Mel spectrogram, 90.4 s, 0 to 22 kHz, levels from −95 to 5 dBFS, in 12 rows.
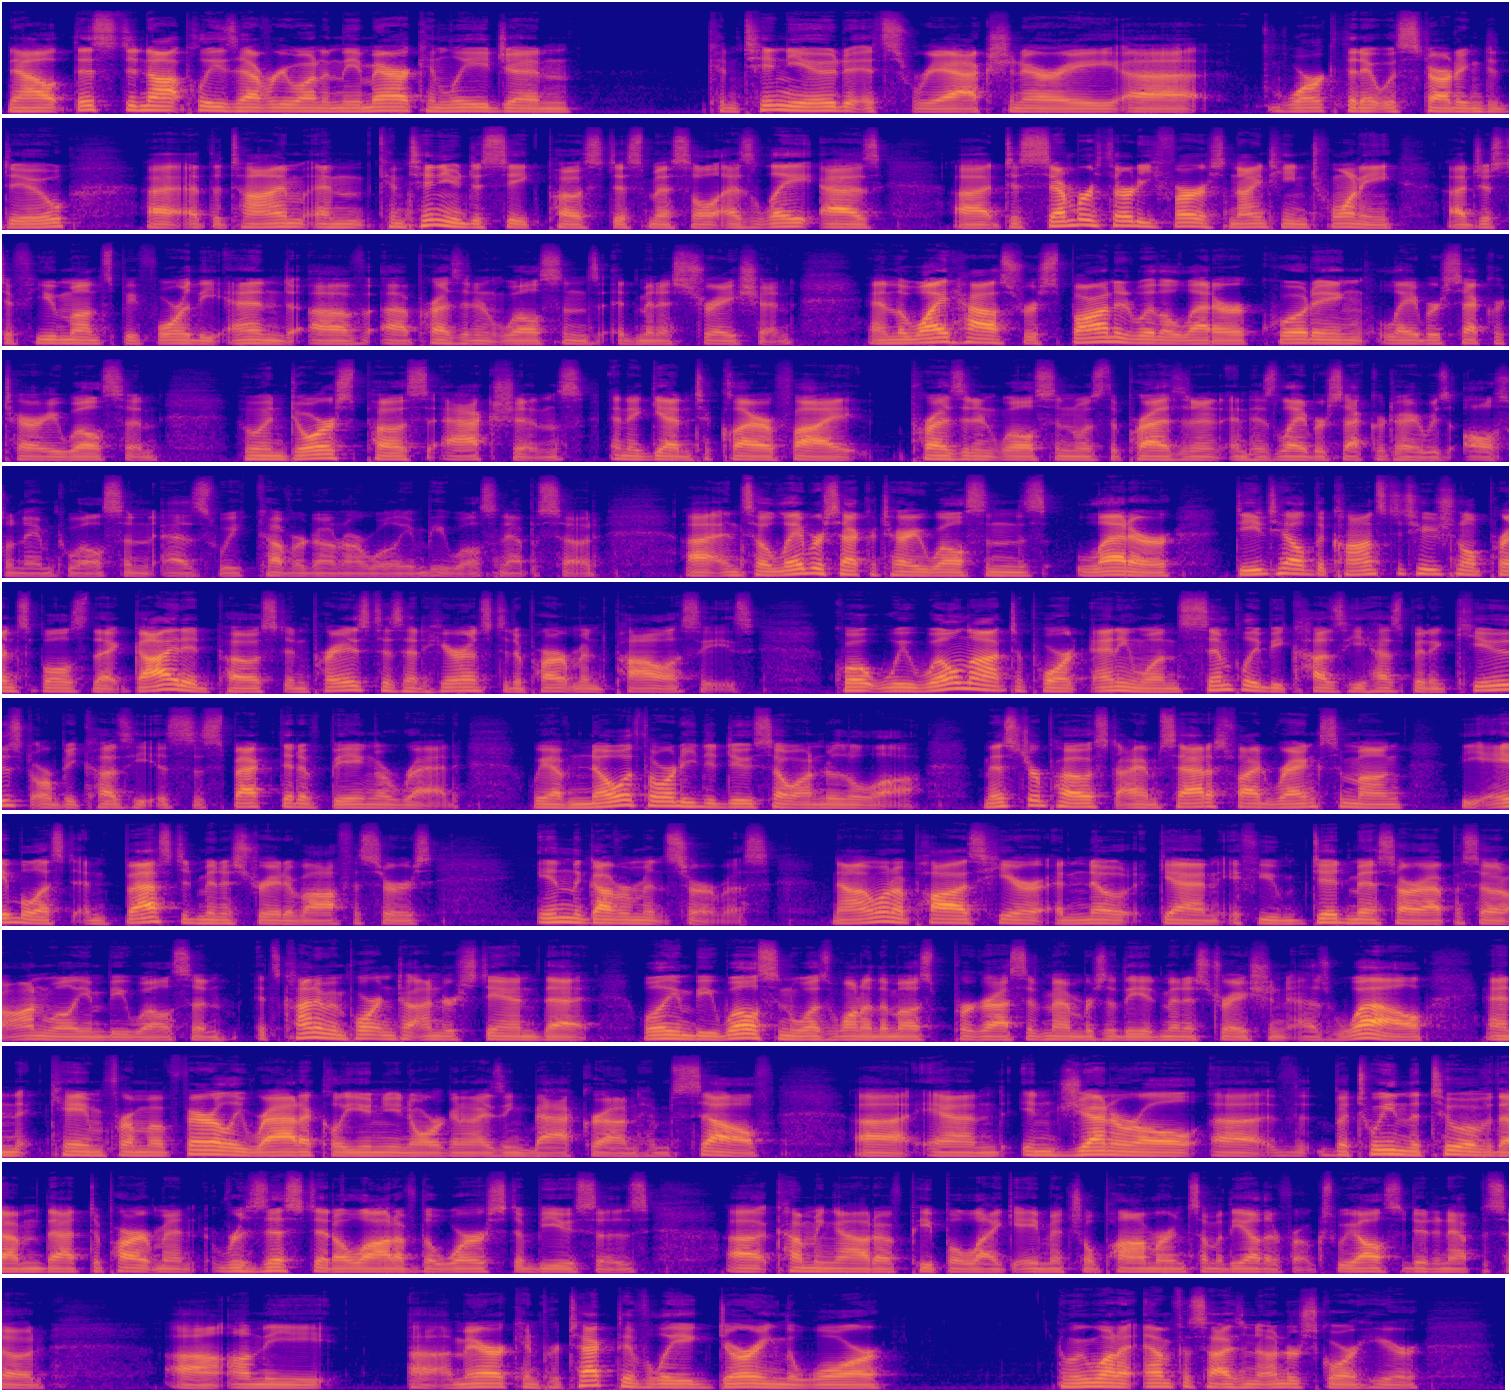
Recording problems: none

